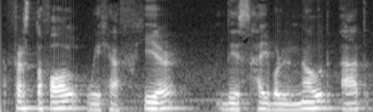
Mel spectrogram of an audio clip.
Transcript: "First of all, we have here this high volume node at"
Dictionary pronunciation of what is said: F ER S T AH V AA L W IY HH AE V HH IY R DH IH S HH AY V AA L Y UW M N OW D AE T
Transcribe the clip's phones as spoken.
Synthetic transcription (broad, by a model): F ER S T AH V AA L W IY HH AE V HH IY R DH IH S HH AY B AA L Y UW N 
